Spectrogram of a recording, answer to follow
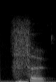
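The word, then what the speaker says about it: feux: We say feu with an additional X, but no the same pronunciation, feu.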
